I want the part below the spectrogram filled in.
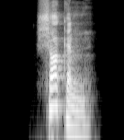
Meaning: dative plural of Schock
- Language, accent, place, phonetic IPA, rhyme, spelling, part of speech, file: German, Germany, Berlin, [ˈʃɔkn̩], -ɔkn̩, Schocken, noun, De-Schocken.ogg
